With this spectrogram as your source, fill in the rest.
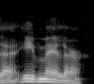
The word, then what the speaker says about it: Eve Maler: And with me today is Eve Mailer. I'm hoping I'm pronouncing that correctly, Eve.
